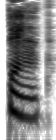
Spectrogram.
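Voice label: "bath", English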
